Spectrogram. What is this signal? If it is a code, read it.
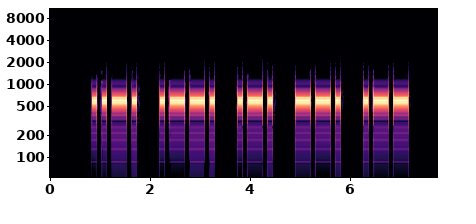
Morse code, heard as a keyed tone, about 12 wpm, spaced as for 10 wpm, 600 Hz. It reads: FPRGW
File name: morse mp3 / revision9-vitesse 10 mots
